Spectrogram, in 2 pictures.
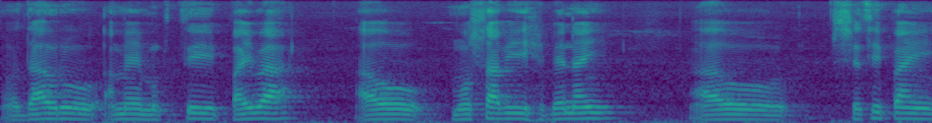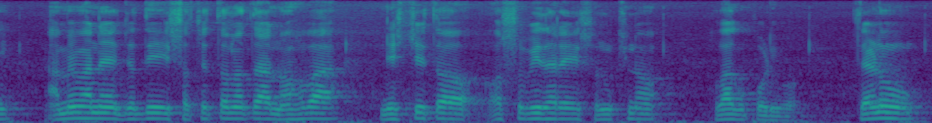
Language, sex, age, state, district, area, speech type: Odia, male, 60+, Odisha, Kandhamal, rural, spontaneous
